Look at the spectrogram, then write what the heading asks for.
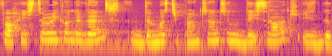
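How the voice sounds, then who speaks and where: Music plays in the background as a woman with a non-native accent talks fairly quickly in a high-pitched voice. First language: not English. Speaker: manga lore content creator. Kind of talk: casual explainer narration. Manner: somewhat flat delivery.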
